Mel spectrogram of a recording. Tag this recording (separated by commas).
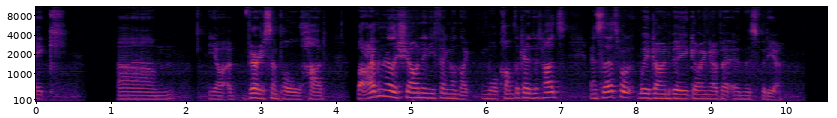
Speech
